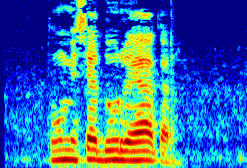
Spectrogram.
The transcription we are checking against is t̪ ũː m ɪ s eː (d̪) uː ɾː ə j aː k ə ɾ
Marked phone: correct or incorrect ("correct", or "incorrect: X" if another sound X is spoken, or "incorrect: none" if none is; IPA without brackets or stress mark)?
correct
